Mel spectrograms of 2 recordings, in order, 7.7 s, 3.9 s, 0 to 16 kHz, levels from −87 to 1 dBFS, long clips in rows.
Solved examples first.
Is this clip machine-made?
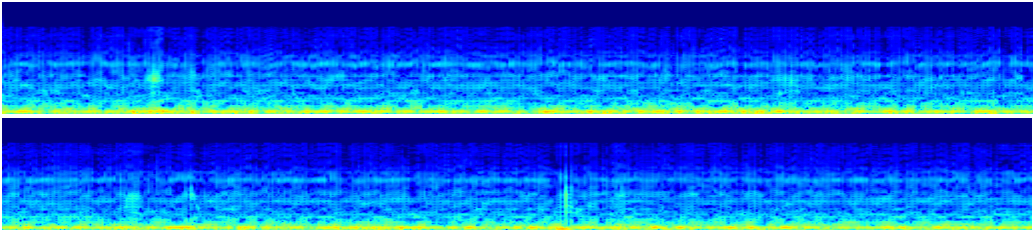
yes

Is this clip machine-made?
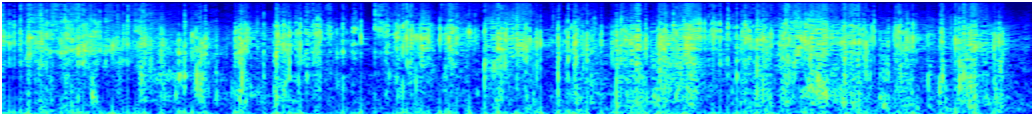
no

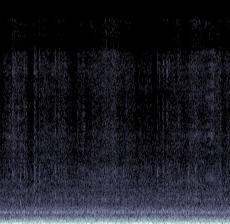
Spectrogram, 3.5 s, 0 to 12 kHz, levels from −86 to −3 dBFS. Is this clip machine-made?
no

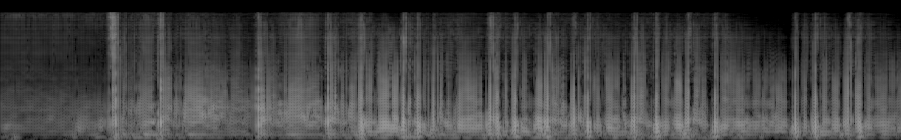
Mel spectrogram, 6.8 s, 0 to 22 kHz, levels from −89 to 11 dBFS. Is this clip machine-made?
yes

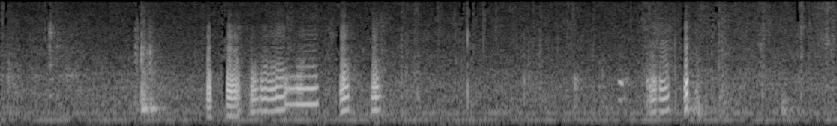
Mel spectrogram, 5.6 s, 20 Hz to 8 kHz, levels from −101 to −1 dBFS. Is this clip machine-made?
no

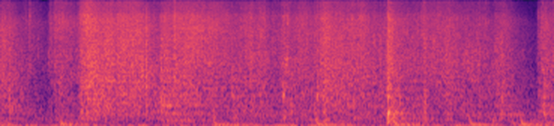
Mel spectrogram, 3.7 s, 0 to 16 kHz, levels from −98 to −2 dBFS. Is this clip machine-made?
no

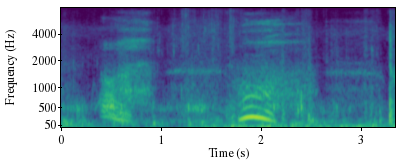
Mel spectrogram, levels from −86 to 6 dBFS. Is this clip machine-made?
no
